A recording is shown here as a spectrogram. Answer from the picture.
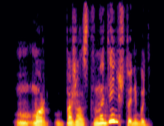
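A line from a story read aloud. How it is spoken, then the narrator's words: Babbling, faltering. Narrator (Russian): пролепетала Изабель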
